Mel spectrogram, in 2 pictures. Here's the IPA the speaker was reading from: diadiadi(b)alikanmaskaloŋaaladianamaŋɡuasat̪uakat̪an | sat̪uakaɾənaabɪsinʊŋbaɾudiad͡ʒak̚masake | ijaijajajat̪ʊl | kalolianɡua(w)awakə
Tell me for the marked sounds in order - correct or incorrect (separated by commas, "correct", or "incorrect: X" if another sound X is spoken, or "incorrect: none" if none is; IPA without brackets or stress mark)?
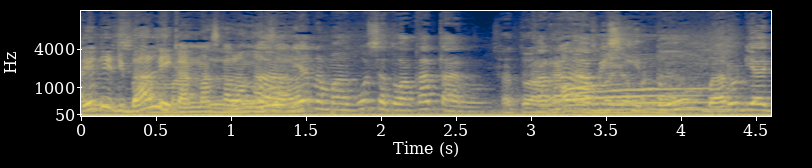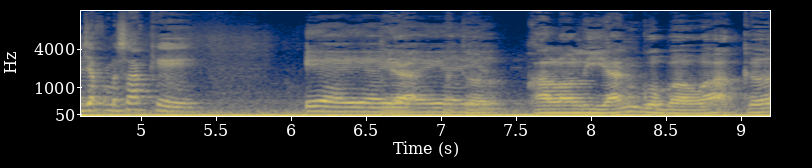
correct, incorrect: b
